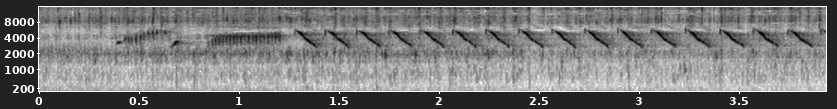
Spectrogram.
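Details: Singing canary meant to stimulate silent canaries: a soft warbled phrase and a held buzzy note, then a steady series of about fifteen crisp descending chips.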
